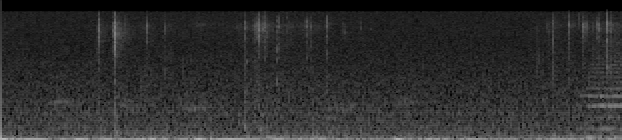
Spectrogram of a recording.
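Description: Computer keyboard being typed on: a few short runs of keystrokes separated by pauses.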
